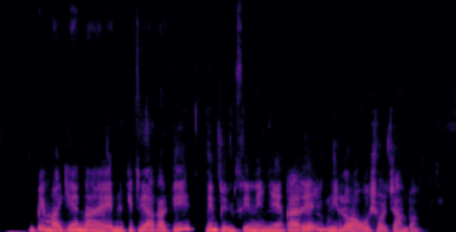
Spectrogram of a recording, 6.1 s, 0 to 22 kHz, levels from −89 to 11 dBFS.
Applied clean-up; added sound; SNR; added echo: neural mask model Resemble Enhance denoiser.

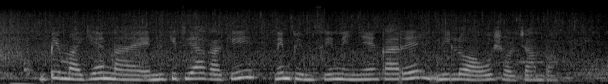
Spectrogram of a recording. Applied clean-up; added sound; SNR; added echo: none; Toilet flush; 12 dB; none.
